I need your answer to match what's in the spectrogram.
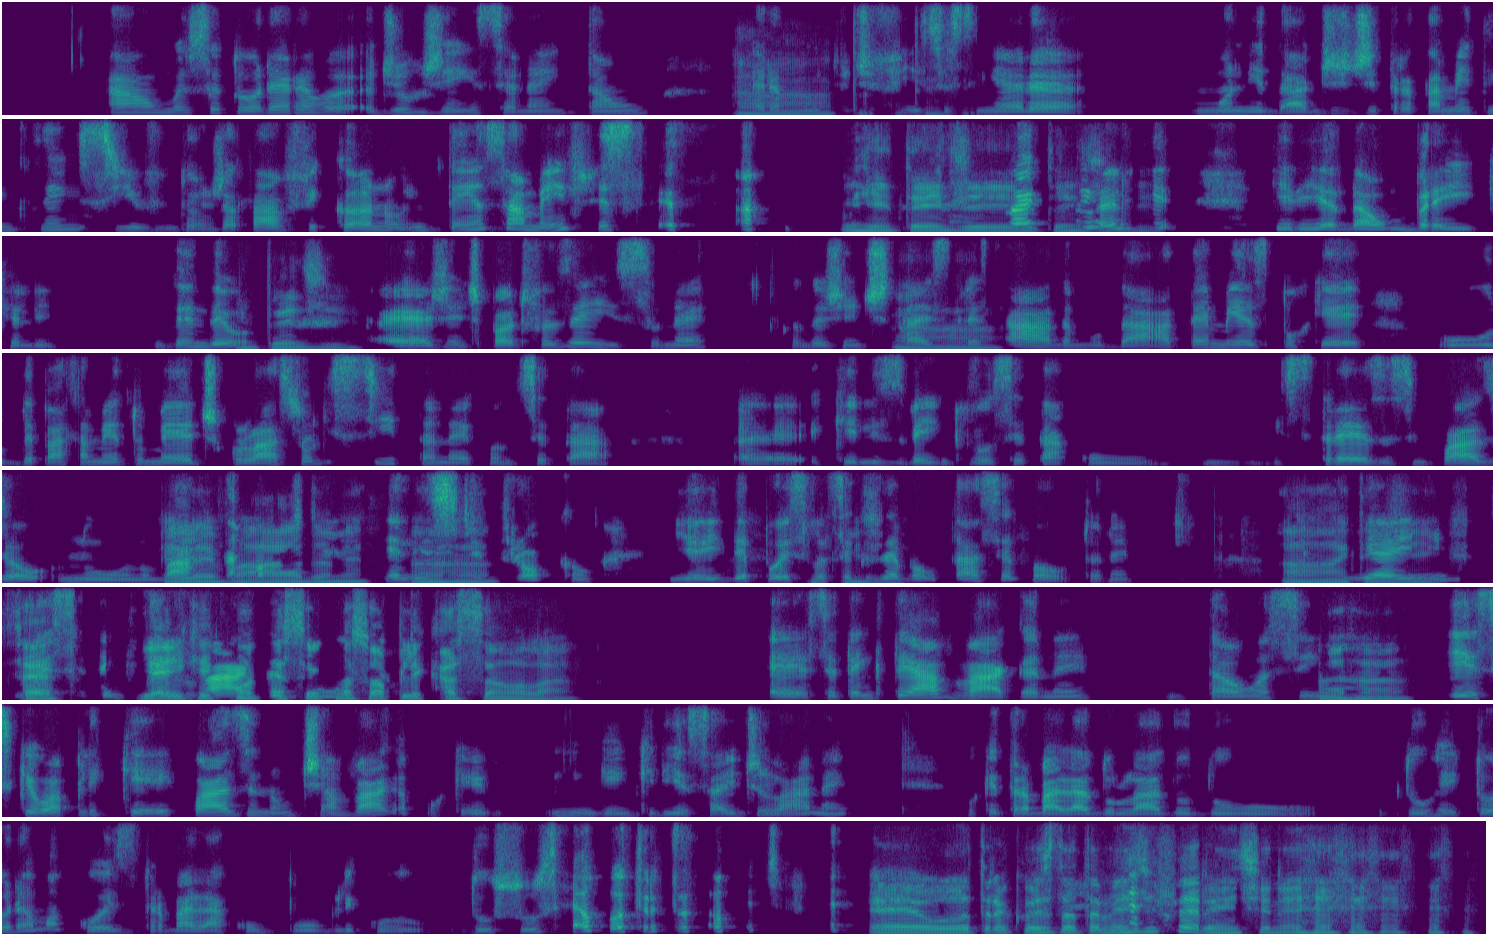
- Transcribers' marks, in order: laughing while speaking: "estressada. Mas"; unintelligible speech; in English: "break"; other background noise; tapping; in English: "burnout"; laughing while speaking: "é outra totalmente diferente"; unintelligible speech; laugh
- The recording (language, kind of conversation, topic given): Portuguese, podcast, Quando foi que um erro seu acabou abrindo uma nova porta?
